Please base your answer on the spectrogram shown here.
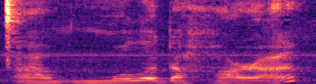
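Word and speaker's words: मूलाधार: the root chakra is also known as the mooladhara that's how it's officially pronounced they all have like their own sanskrit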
